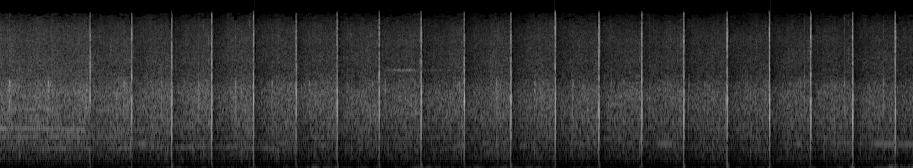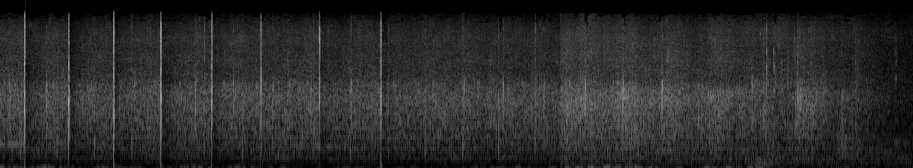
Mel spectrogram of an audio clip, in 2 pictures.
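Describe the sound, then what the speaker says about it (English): Applause for students at a high school graduation ceremony, a broad crowd of clapping heard alongside sharp, evenly spaced loud cracks that repeat through most of the stretch, then the clapping thins and fades. "Please give these students and their families a round of applause in recognition of their academic achievements."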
